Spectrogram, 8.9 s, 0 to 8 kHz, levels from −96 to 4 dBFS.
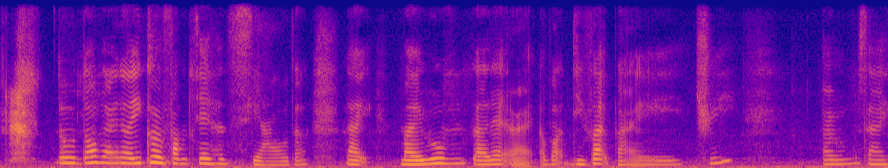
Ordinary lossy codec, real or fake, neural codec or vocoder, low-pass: none; fake; codec, 16 kHz, 6 kbps, DAC; none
